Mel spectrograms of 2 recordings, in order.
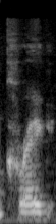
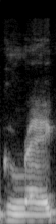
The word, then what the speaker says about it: Craig: you who don't know craig is my real first name but um and not like there's a bunch of craigs around but uh you know if you're sloppy on the pronunciation it may sound like greg and we have several of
